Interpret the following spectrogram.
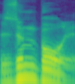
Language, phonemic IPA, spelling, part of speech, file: German, /zʏmˈboːl/, Symbol, noun, De-Symbol.ogg
- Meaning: symbol, icon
